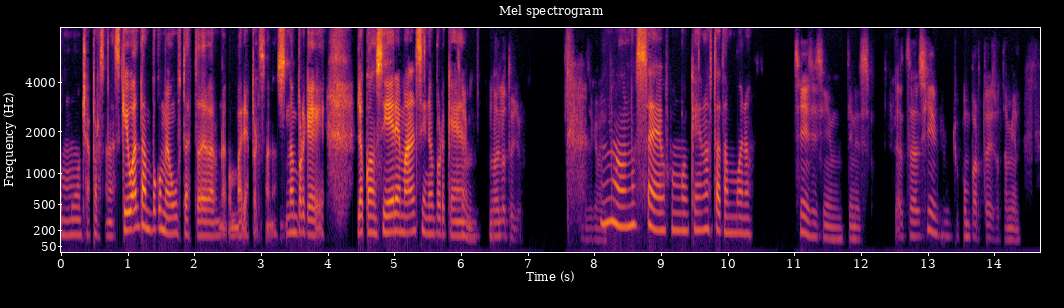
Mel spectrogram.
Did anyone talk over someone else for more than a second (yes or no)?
no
